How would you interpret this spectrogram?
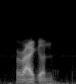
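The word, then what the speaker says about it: Eragon: I know it's from the book series, right, which I believe is where I think you actually are supposed to pronounce it Aragon as well. I have a friend who the book actually series read them. Yeah, is meant to be pronounced Aragon as well. Yeah, I mean it is just dragon but with an E.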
